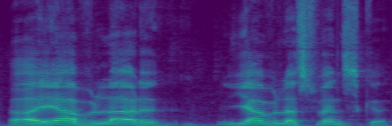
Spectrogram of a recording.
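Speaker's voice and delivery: slow Swedish swearing; drawn-out mock Swede; Swedish accent. Shown as a demonstration. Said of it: "I can make a better Swedish accent".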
